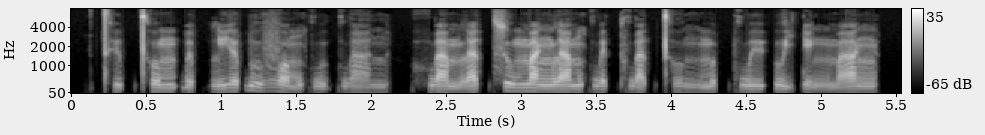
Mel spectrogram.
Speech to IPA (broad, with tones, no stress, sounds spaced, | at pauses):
t̪ʰ ɨ˨˩ p̚ t̪ʰ o˧ m ɓ ə˨˩ p̚ l i˨˦ ə̯ ɓ u˨˦ v ɔ˧˩ m k w ṵ˧˨ k w a̤˨˩ n | h w a˧˩ m l a˦˥ t̚ s u˧ m a˧ ŋ l a˧ m k w ə˨˩ t̚ k w a˨˩ t̚ t̪ʰ o̤˨˩ ŋ m ə˦˥ p̚ k w ɨ˨˦ ʔ u˧˩ j ɗ e˧˩ ŋ m a˧ ŋ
